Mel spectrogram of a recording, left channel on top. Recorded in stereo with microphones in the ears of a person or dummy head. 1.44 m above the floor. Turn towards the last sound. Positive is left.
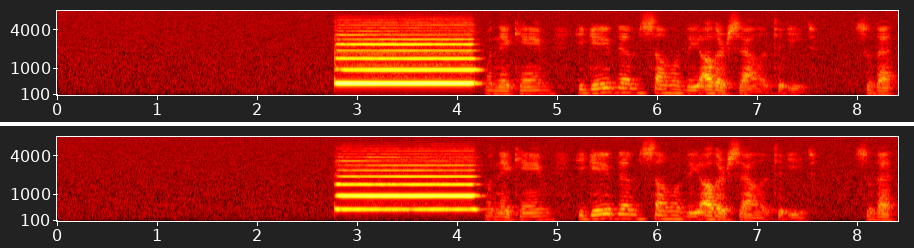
turn(degrees=10)  # may be behind; listen again after turning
